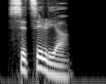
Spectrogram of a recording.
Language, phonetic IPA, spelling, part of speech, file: Polish, [sɨˈt͡sɨlʲja], Sycylia, proper noun, Pl-Sycylia.ogg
